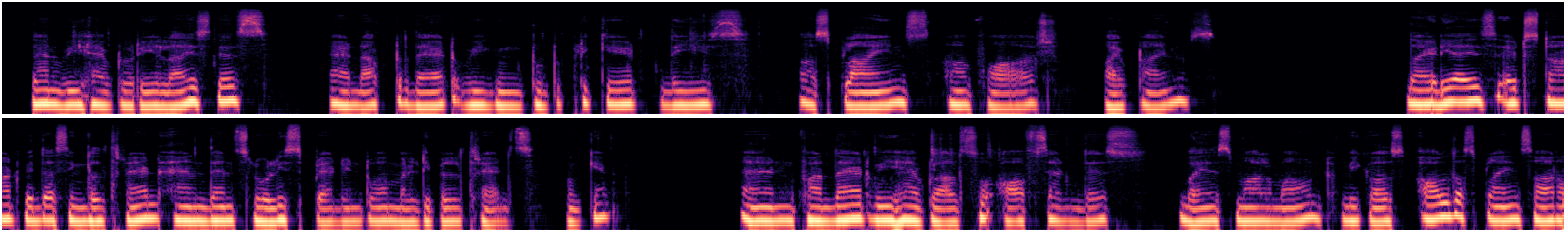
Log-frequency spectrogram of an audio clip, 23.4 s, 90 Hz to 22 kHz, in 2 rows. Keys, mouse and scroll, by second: 2.8-5.8 drag, 7.5-8.1 drag, 8.2 click, 9.3-10.4 drag, 16.6 middle click, 17.2-19.6 drag, 20.5 drag, 21.2-21.8 drag, 22.0 click.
